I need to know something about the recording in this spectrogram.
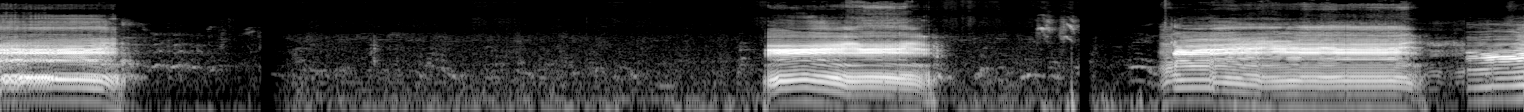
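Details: A village buffalo gives three long, deep, harmonic bellows separated by quiet pauses.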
